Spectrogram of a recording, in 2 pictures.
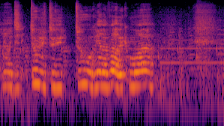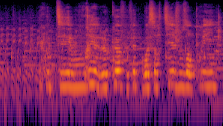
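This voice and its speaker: A woman's voice: on the high side, level tone, moderate pace, dark tone, natural voice. A woman voicing a polite female prisoner in a video game, pleading and a little hesitant as she reads. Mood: coaxing, pleading. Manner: imploring, hesitant read-aloud dialogue. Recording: roomy, distant mic, game music behind.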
